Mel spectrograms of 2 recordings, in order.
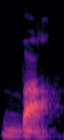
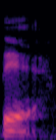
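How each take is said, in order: First: The vowel is an open 'a' as in father. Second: The vowel is a front 'a' as in cat. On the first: "এতে হচ্ছে আকার" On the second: "এ মানে হচ্ছে জ ফলা আকার"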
